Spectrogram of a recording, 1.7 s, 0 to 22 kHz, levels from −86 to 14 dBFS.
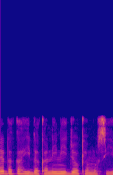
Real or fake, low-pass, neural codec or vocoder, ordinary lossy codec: real; 7.2 kHz; none; none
